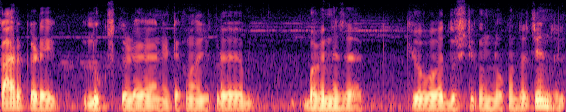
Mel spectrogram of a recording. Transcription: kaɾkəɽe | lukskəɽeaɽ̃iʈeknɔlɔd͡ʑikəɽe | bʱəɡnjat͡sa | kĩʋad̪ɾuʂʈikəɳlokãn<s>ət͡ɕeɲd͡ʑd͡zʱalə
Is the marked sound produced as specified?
no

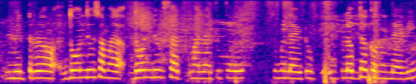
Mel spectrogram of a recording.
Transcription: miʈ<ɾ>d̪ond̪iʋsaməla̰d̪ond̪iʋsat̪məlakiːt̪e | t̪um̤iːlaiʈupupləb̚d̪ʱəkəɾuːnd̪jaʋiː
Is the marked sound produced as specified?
yes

